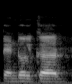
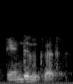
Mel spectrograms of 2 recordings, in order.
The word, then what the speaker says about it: Tendulkar: So it's Tendulkar, not Tendulkar. It's a Tendulkar. – Tendulkar.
